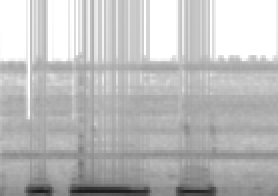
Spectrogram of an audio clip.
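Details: Lure spotted dove cooing to provoke rival doves: one short coo, a long level coo with a faint trill, then a final arched, falling coo, in a quiet setting.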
